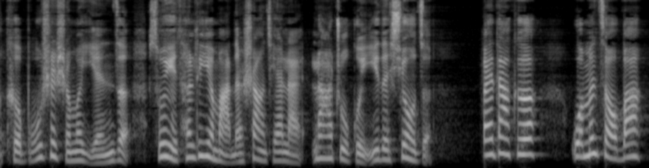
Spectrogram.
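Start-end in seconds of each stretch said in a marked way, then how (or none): 4.8-6.4 put-on higher, louder sulky girlish voice; petulant young girl. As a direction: whine like a spoiled young girl. Liu'er's voice.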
